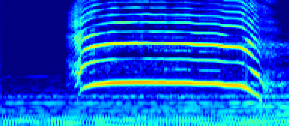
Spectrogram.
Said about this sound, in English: A blood-curdling scream echoed across the heavens.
